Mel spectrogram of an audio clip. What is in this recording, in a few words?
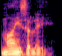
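"miserly", British English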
